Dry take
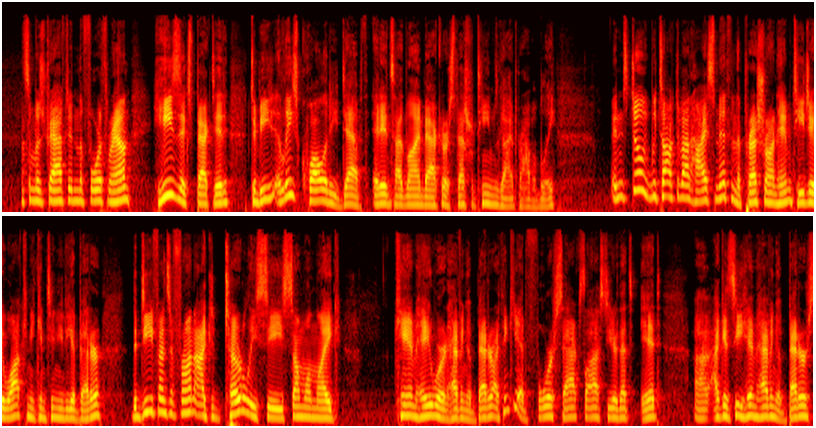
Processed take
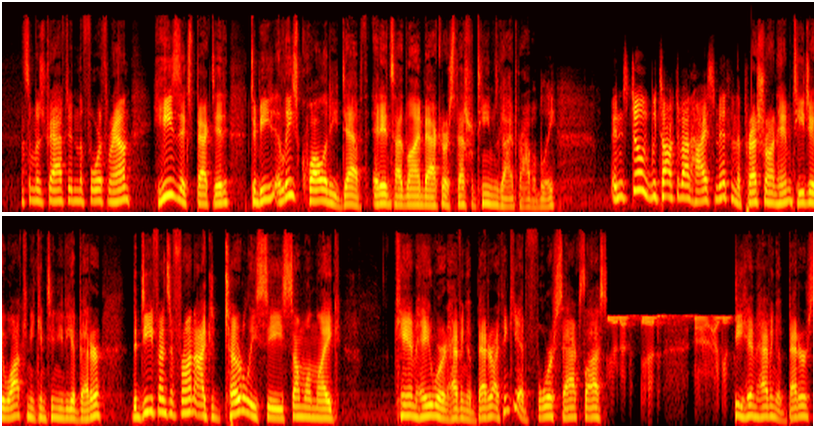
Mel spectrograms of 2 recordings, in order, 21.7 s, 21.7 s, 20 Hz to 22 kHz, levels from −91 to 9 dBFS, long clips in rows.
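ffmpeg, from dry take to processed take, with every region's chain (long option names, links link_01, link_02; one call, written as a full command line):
ffmpeg -i in.wav -filter_complex "[0:a]asettb=1/sr,asplit=3[link_01][link_02][link_03];[link_01]atrim=end=7.124[link_04];[link_02]atrim=start=7.12:end=10,asetpts=PTS-STARTPTS,afade=type=in:duration=0.004:curve=qsin,afade=type=out:start_time=2.876:duration=0.004:curve=qsin,lowpass=frequency=5200:width=0.5412,lowpass=frequency=5200:width=1.3066,asoftclip=type=hard:threshold=-7.5dB[link_05];[link_03]atrim=start=9.996[link_06];[link_04][link_05]acrossfade=duration=0.004:curve1=hsin:curve2=qsin[link_07];[link_07][link_06]acrossfade=duration=0.004:curve1=qsin:curve2=hsin,asettb=1/sr,asplit=3[link_08][link_09][link_10];[link_08]atrim=end=18.884[link_11];[link_09]atrim=start=18.88:end=20.61,asetpts=PTS-STARTPTS,afade=type=in:duration=0.004:curve=qsin,afade=type=out:start_time=1.726:duration=0.004:curve=qsin,lowshelf=frequency=120:gain=10.5,acompressor=threshold=-34dB:ratio=4:attack=3.2:release=140:knee=1:detection=peak,lowpass=frequency=3100:width_type=q:width=0.5098,lowpass=frequency=3100:width_type=q:width=0.6013,lowpass=frequency=3100:width_type=q:width=0.9,lowpass=frequency=3100:width_type=q:width=2.563,afreqshift=-3700[link_12];[link_10]atrim=start=20.606[link_13];[link_11][link_12]acrossfade=duration=0.004:curve1=hsin:curve2=qsin[link_14];[link_14][link_13]acrossfade=duration=0.004:curve1=qsin:curve2=hsin,highpass=93,dynaudnorm=framelen=570:gausssize=5:maxgain=11.5dB,volume=-2dB" out.wav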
